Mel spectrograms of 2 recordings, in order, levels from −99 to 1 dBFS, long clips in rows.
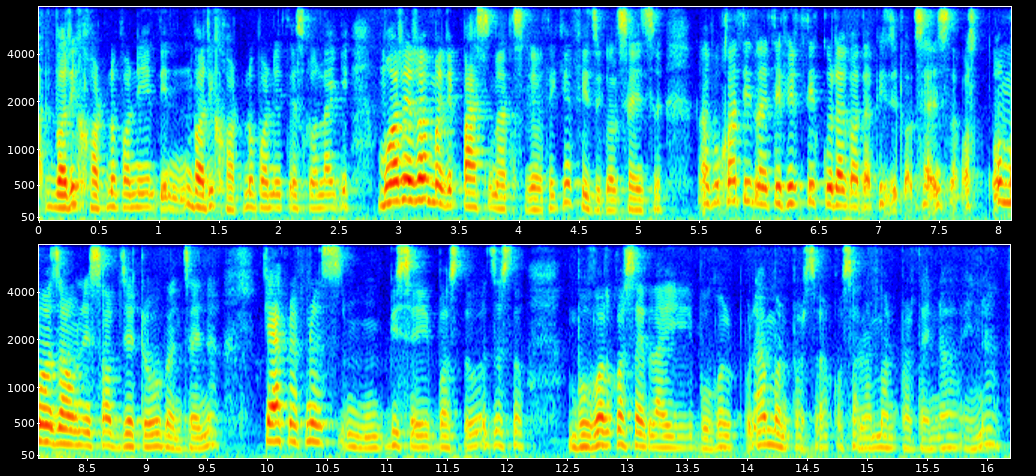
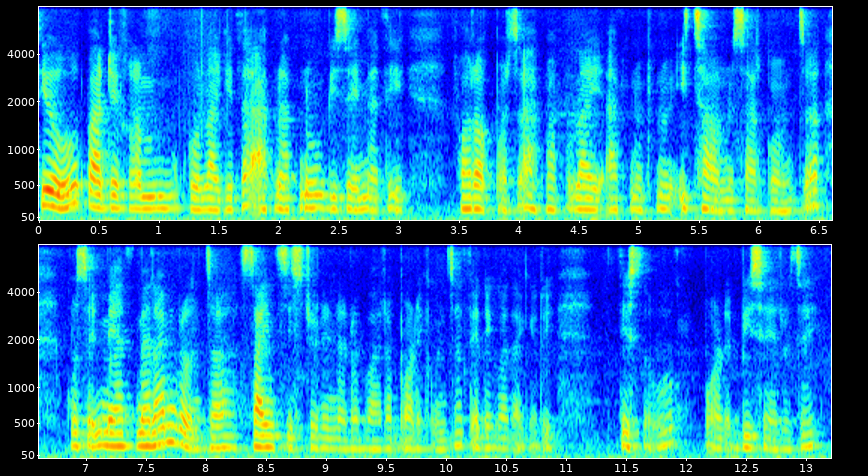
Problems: continuous background conversations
